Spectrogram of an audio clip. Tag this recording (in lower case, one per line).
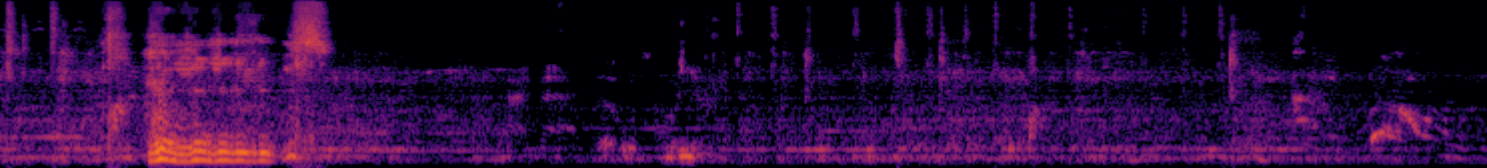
speech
